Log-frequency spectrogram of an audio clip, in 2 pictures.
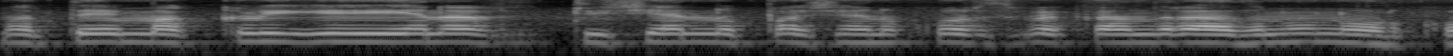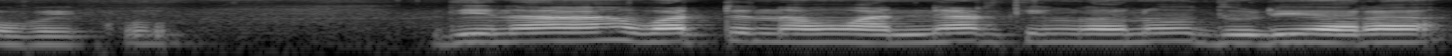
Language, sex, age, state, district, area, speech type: Kannada, female, 45-60, Karnataka, Gadag, rural, spontaneous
